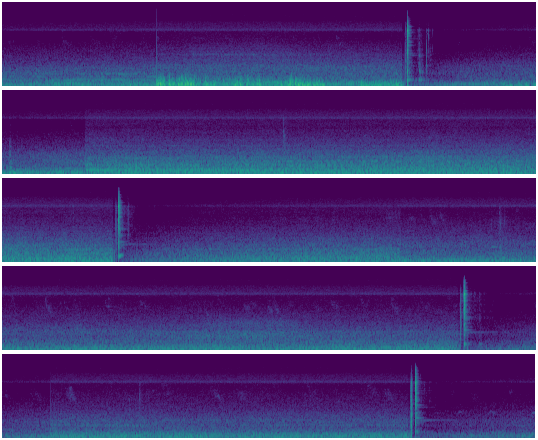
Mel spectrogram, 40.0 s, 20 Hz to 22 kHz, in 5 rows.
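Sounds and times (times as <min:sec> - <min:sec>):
outdoor background: 0:00.0 - 0:40.0
air gun shots: 0:17.7 - 0:18.1, 0:30.9 - 0:31.4.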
